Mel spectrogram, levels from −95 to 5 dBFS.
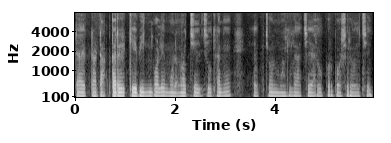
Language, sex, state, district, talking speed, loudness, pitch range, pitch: Bengali, male, Tripura, West Tripura, 130 wpm, -21 LUFS, 125-130 Hz, 130 Hz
